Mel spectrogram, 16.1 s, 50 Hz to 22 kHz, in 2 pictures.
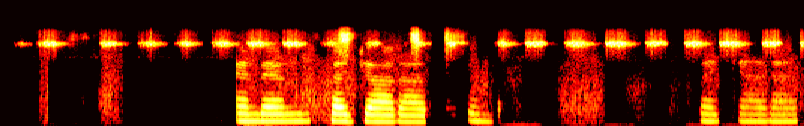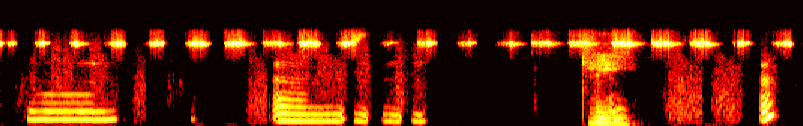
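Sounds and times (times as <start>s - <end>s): crickets chirping: 0.0s - 16.0s
person speaking: 2.4s - 5.1s, 7.0s - 9.2s, 10.7s - 12.3s, 13.9s - 14.4s.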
